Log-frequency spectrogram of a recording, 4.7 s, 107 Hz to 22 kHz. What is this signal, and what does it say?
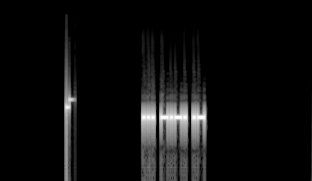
Morse code, heard as a keyed tone, about 36 wpm, 700 Hz. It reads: SCA
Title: USA Call Sign Postfixes - 3 Letters 35wpm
